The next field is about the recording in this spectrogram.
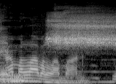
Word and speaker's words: Shyamalan: Night Shyamalan. I don't know how to say his last name. – Shyamalan.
